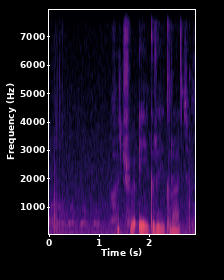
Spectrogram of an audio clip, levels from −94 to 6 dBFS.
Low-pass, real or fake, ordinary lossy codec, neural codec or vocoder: none; real; none; none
